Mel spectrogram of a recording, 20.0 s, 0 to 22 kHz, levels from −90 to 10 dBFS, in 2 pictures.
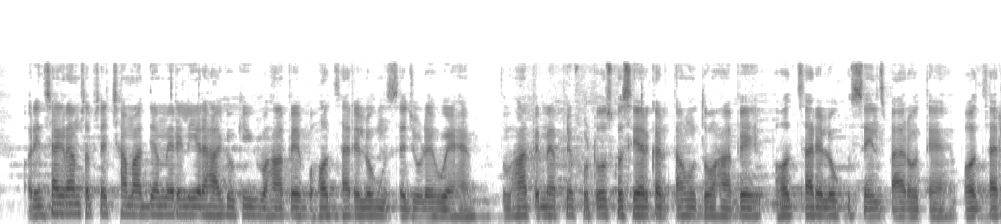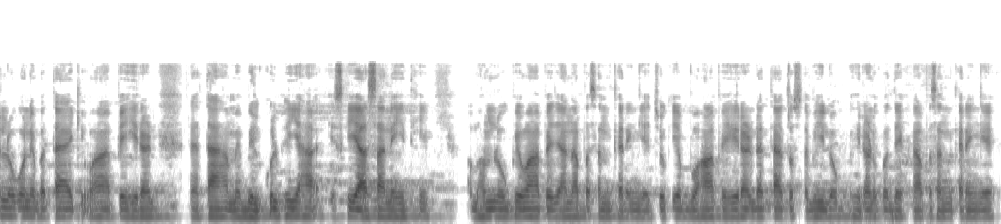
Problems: background sounds at intervals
